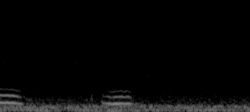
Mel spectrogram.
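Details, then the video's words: Sleeping female domestic cat snoring: two short, low tonal nasal snores about a second apart, each with faint higher overtones, over a steady low background hum. "Cat snoring"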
